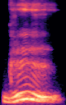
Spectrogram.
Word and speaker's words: grew: grow, grew. الEW تنطق او على طول.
